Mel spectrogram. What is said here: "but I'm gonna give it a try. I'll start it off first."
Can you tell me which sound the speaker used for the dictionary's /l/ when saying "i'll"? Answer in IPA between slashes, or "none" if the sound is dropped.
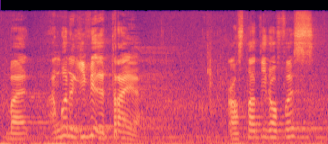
/w/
